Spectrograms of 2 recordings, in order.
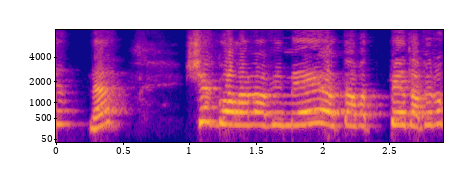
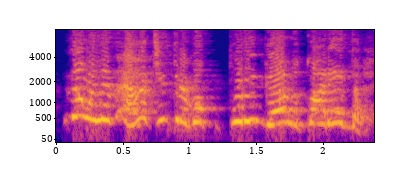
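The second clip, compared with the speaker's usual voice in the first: higher, loud insistent yell; angry demand; 4 semitones higher, 3 dB louder than usual. Retold or imitated. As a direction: demand the money back. Exigindo o dinheiro de volta. (exigindo aos gritos o dinheiro de volta)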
